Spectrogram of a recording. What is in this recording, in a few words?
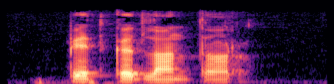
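"петкӧдлантор", Komi, male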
